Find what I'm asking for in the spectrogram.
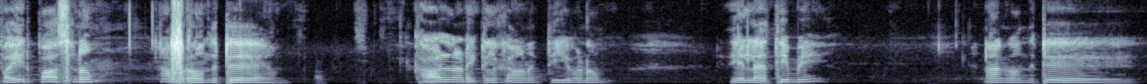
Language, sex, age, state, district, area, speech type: Tamil, male, 18-30, Tamil Nadu, Tiruvarur, rural, spontaneous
